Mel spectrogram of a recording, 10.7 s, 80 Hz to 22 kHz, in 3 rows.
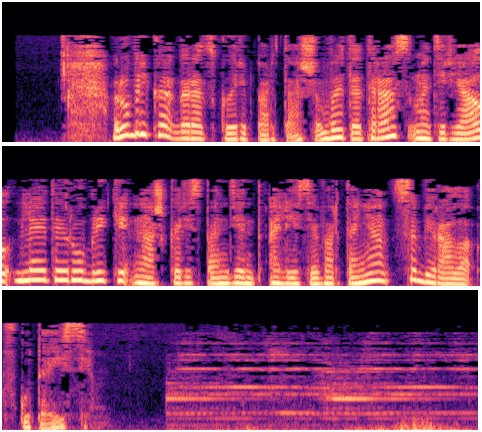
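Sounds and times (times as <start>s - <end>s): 
speech: 0.8s - 8.6s
cathedral bells in Kutaisi ringing for morning service: 8.4s - 10.7s.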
